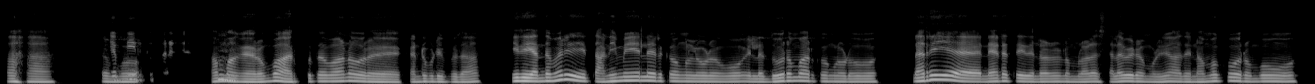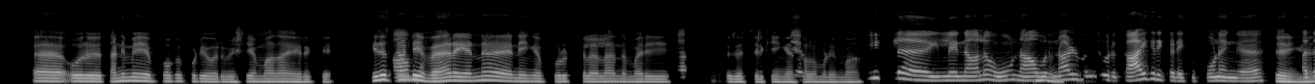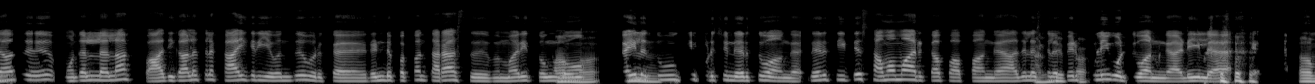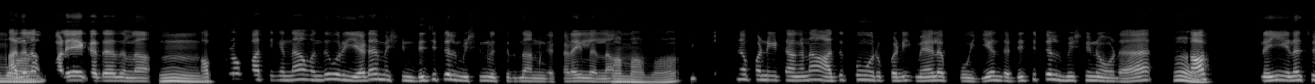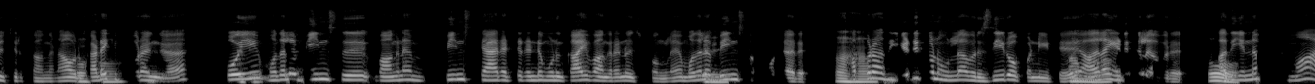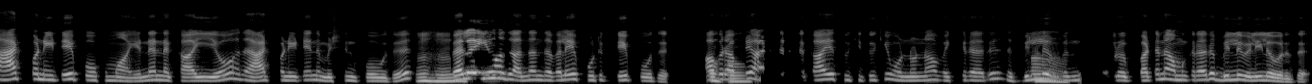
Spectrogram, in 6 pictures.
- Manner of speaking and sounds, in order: horn; chuckle; other background noise; other noise; tapping; laughing while speaking: "புலி ஒட்டுவானுங்க அடியில. அதெல்லாம் பழைய கத அதெல்லாம்"; chuckle; in English: "டிஜிட்டல் மிஷின்"; in English: "டிஜிட்டல் மிசின்"; in English: "சாஃப்ட் பில்லயும்"; in English: "ஆட்"; in English: "ஆட்"
- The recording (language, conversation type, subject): Tamil, podcast, ஸ்மார்ட் சாதனங்கள் நமக்கு என்ன நன்மைகளை தரும்?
